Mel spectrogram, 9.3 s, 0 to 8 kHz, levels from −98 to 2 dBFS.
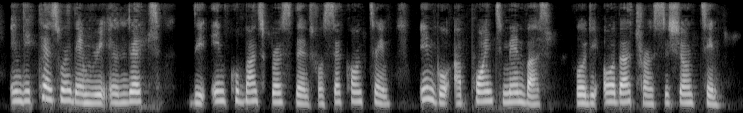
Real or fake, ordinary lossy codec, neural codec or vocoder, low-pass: fake; none; codec, 16 kHz, 1.1 kbps, Voila-Tokenizer; 7.2 kHz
